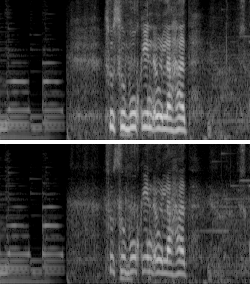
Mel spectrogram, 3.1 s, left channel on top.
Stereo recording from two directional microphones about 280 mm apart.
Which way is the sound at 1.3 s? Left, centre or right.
Left.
